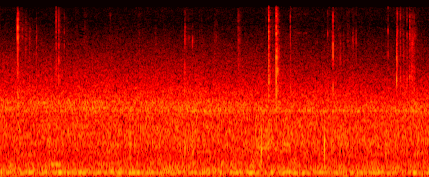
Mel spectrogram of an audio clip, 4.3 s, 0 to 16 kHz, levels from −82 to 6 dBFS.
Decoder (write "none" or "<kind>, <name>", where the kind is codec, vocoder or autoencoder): none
